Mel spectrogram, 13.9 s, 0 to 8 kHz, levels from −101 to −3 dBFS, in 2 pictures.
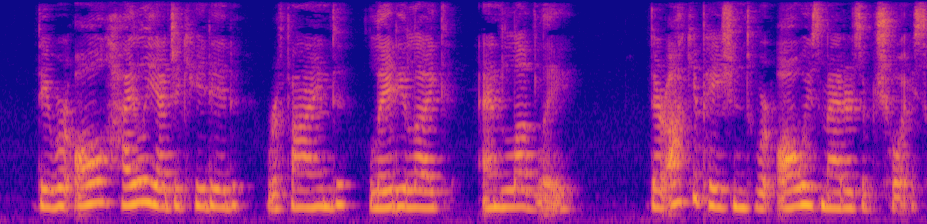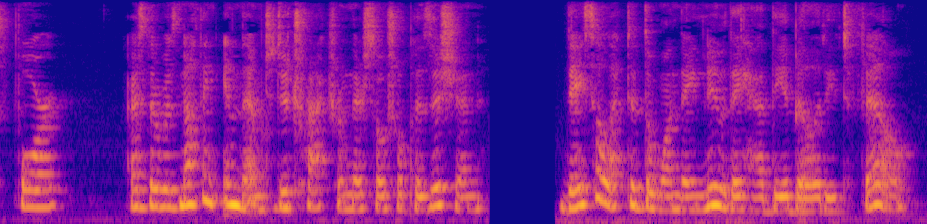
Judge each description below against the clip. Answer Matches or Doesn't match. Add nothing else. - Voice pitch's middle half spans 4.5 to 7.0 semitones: Doesn't match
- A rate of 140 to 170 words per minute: Doesn't match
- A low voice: Doesn't match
